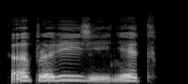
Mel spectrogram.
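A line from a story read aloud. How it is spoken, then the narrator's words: Old woman sighing. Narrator (Russian): вздохнула старуха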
